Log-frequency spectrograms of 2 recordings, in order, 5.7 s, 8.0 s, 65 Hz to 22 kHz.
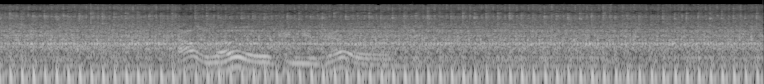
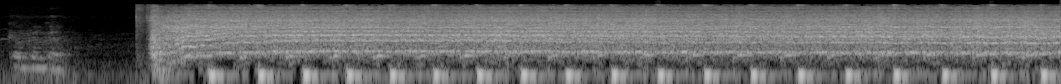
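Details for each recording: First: Rebuilt Kohler K241 single in a John Deere 210 garden tractor, first start with a new fuel line: steady putter with even firing pulses and a faint tonal warble; idles smoothly, before idle mixture adjustment. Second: Rebuilt Kohler K241 in a John Deere 210 garden tractor, cranked with the choke on: steady starter cranking about three compression strokes a second for nine seconds, never firing. The ignition hot wire was not connected, so there was no spark.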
